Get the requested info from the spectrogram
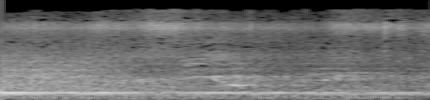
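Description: A steady low hum, like a running motor, with faint voices chattering in the background.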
